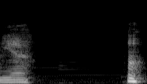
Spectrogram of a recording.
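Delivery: ordinary talk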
